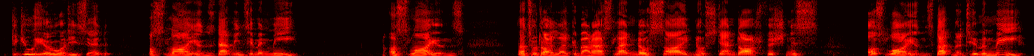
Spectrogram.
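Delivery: a lion bragging to everyone he meets; excited lion showing off; proud boasting lion. Acted.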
